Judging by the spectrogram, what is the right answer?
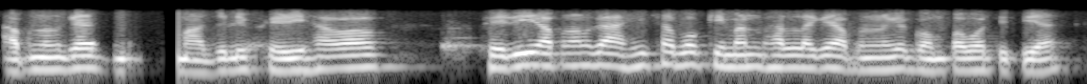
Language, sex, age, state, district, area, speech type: Assamese, male, 18-30, Assam, Majuli, urban, conversation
